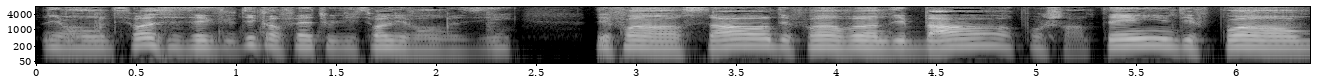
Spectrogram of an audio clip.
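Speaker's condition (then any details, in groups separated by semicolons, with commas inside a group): Down syndrome (trisomy 21); extra chromosome on 21st pair, with intellectual disability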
